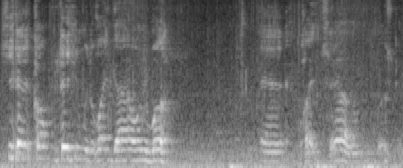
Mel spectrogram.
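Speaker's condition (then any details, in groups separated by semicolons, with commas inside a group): Cerebral palsy; from birth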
